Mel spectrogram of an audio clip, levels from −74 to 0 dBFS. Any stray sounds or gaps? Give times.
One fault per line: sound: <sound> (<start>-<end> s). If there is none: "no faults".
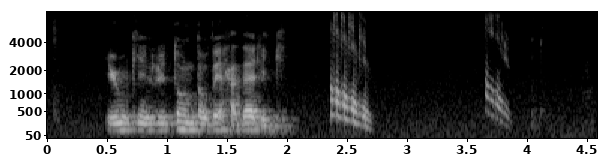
sound: chirp (2.4-2.8 s)
sound: chirp (3.7-3.9 s)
